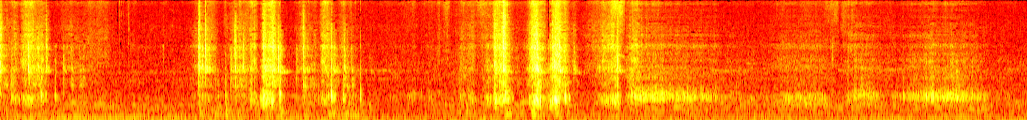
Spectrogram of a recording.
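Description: Sewer inspection camera head with centering guides knocking and scraping against the pipe as it is pushed along: clusters of sharp clattering knocks about two seconds in and again around five seconds, then rougher scraping through the second half.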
